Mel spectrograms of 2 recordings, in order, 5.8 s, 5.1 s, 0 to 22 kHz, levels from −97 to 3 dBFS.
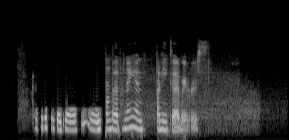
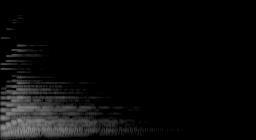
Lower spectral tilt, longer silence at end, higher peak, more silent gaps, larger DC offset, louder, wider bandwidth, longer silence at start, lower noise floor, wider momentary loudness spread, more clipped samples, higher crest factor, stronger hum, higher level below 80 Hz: about the same, -6 dB/octave vs -6.5 dB/octave; second, 1.65 s vs 3.25 s; first, -14 dBFS vs -32 dBFS; neither; neither; first, -30 LUFS vs -47 LUFS; second, 7.6 kHz vs 15.5 kHz; first, 0.7 s vs 0 s; second, -73 dBFS vs under -90 dBFS; second, 10 LU vs 21 LU; neither; about the same, 18 dB vs 20 dB; neither; first, -78 dBFS vs under -90 dBFS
